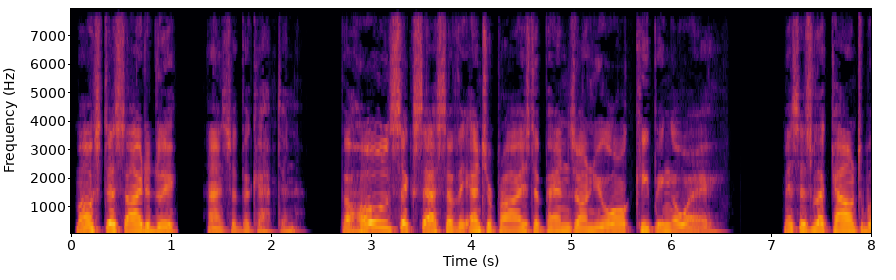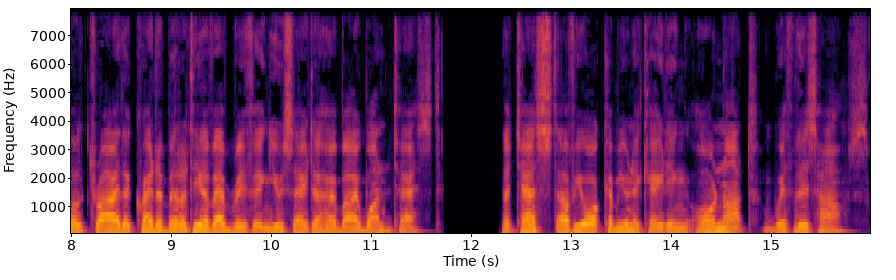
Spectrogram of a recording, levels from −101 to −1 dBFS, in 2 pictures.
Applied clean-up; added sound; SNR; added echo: none; none; none; none.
